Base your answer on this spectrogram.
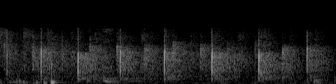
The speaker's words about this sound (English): Let's give God a hand clap of praise for his word. Amen.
